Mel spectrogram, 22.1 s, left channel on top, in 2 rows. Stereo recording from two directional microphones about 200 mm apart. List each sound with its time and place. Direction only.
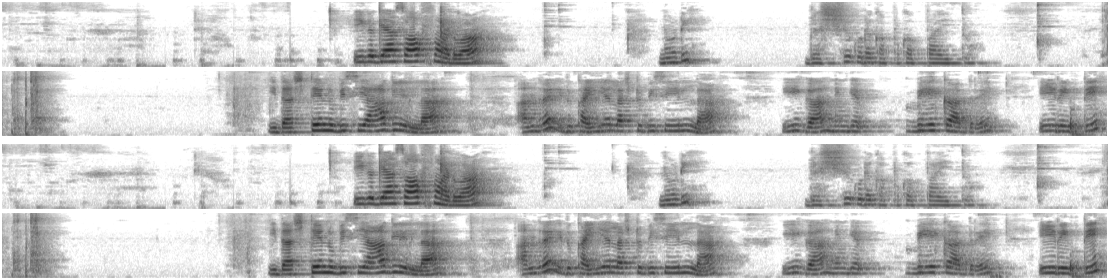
2.8 s speech: 10° right (ahead or behind)
6.6 s a woman's voice: 5° right (ahead or behind)
8.1 s a woman's voice: 5° right (ahead or behind)
13.7 s a woman's voice: 15° right (ahead or behind)
16.2 s a woman's voice: 35° right (ahead or behind)
18.9 s a woman's voice: 5° right (ahead or behind)
21.4 s a woman's voice: 30° right (ahead or behind)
